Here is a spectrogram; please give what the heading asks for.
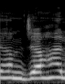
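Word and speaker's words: ء: ये हमजा उच्चारण इसका अ होता है।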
